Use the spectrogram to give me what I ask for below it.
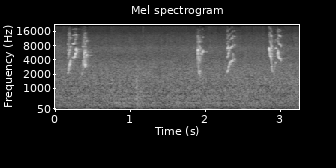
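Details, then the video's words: Lovebirds with rain as a backing, used as therapy or tutoring for silent birds: crisp, high, slightly buzzy chirps delivered in quick pairs, roughly six in a few seconds, above a steady hiss of rain. "Suara Original Lovebirds kombinasi suara hujan cocok buat terapi/masteran brg macet bunyi"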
